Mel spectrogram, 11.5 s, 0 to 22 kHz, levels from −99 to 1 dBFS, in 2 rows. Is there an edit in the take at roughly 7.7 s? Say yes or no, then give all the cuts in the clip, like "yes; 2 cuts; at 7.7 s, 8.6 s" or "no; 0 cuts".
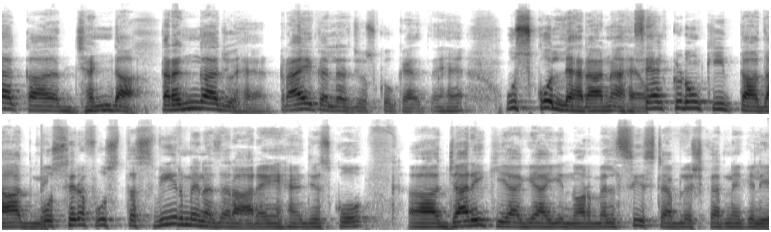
no; 2 cuts; at 4.8 s, 6.0 s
